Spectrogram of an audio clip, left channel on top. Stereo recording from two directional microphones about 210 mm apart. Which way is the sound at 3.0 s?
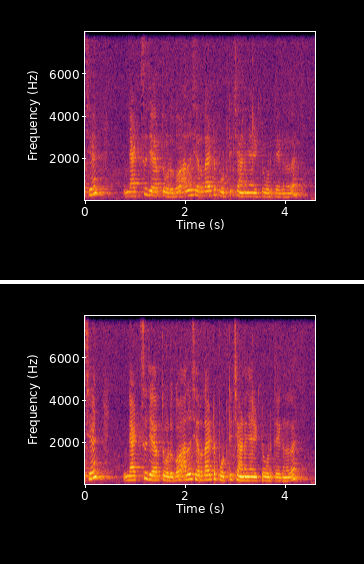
55° right (ahead or behind).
